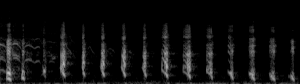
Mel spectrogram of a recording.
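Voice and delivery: long, very high-pitched cackle; squealing laugh that runs on and on. Real, not acted. Gamer cracks up at slot machine word, high cackle.

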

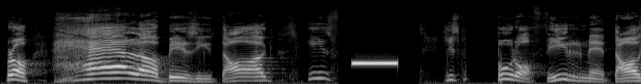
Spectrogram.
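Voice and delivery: hammed-up Mexican accent, stretching hella. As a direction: lay on a thick Mexican accent, bro. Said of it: "doing it a Mexican accent".

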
